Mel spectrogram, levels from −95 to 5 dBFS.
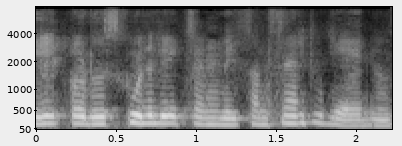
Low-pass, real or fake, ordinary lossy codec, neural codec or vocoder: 7.2 kHz; fake; AAC, 32 kbps; codec, 16 kHz in and 24 kHz out, 0.6 kbps, FireRedTTS-2 codec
